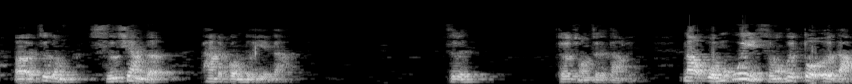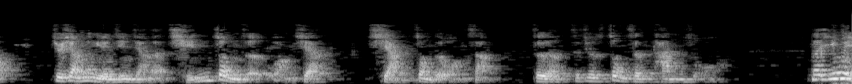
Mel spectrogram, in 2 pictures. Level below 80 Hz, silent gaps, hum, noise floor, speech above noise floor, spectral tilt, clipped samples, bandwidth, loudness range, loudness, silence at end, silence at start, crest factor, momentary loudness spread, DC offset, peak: -50 dBFS; none; none; -71 dBFS; 57 dB; -7 dB/octave; under 0.1%; 6.8 kHz; 10 LU; -15 LUFS; 0 s; 0 s; 14 dB; 14 LU; under 0.1%; 0 dBFS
